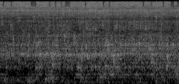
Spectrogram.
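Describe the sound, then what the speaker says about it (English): Tap water runs steadily into a bowl of Brussels sprouts in a kitchen sink, a continuous close hiss and splash with no break and no voices. "and then I'm going to keep running water in it."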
